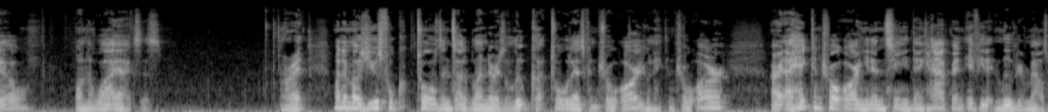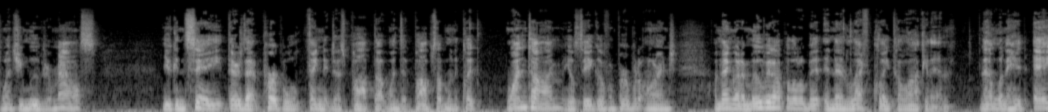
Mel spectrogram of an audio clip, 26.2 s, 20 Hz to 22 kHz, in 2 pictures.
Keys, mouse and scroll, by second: 2.8 s, 10.8 ctrl+r.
